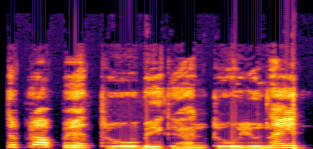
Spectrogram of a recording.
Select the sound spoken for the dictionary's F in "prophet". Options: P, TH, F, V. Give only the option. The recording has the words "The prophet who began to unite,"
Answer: P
